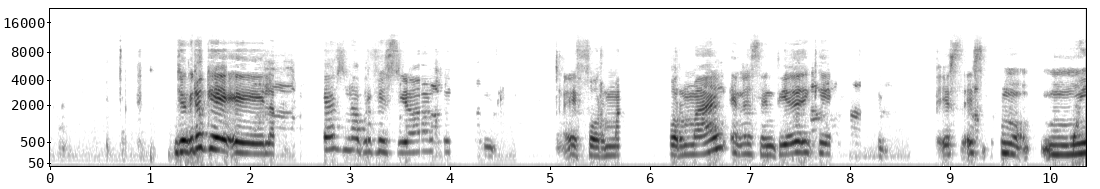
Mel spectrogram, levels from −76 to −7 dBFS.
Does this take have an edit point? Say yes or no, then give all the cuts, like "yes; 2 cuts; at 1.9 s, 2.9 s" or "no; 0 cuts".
no; 0 cuts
